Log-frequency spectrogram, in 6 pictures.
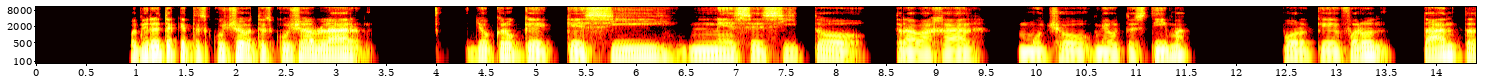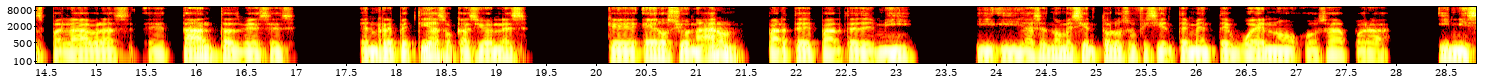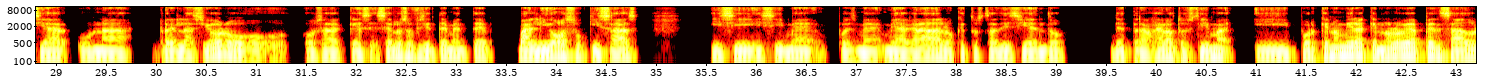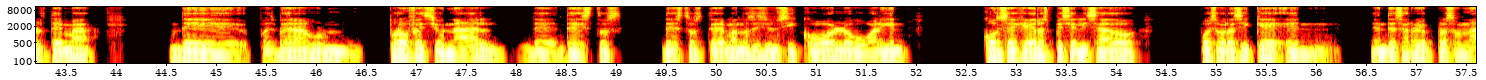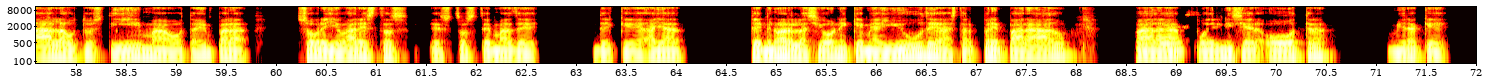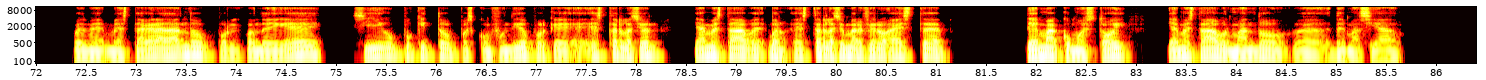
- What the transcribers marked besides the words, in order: tapping; other background noise
- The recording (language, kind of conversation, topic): Spanish, advice, ¿Cómo puedo superar el miedo a iniciar una relación por temor al rechazo?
